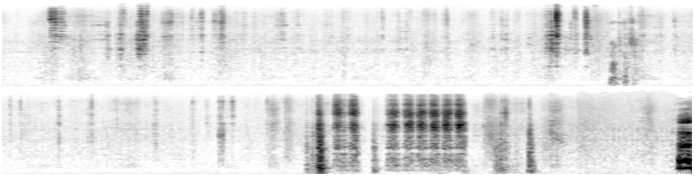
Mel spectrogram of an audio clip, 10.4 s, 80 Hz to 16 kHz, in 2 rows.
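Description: Small hand-assembly noises as a bolt is fitted into a 3D printer kit part with a hand tool: scattered light clicks and scrapes, then, from about three-quarters of the way in, a quick run of rapid ticks.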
